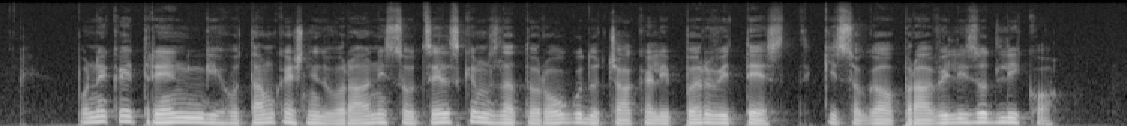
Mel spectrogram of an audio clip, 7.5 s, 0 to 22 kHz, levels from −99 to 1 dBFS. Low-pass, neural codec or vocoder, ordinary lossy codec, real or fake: 19.8 kHz; none; none; real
